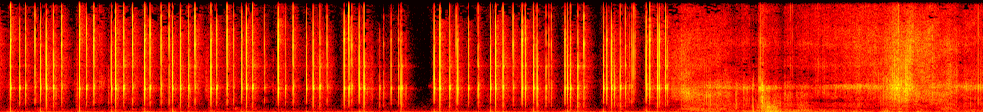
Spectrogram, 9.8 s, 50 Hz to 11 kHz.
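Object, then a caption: Wooden rolling pin. A solid, light wooden rolling pin with handles is held horizontally over the mic and tapped and scratched with long acrylic nails. Dozens of quick, sharp, bright clicks carry a steady tone near 2.4 kHz for about seven seconds, then the sound shifts to a softer, continuous scratching and rubbing along the wood.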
